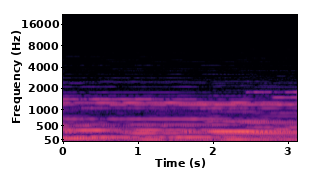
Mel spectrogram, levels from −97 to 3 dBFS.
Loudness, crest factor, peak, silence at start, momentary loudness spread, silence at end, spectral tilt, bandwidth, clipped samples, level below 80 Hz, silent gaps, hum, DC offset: -39 LUFS; 12 dB; -26 dBFS; 0 s; 6 LU; 0 s; -11.5 dB/octave; 4.1 kHz; under 0.1%; -48 dBFS; none; none; under 0.1%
